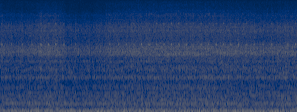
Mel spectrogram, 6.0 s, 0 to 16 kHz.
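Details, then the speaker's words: Hornby Locomotion No. 1 model locomotive running: a thin, high squeak riding constantly over a steady small-motor whir; the conrod is rubbing on the running plate; oiling the cylinders did not cure it. "see if we can locate where where the squeak is coming from"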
